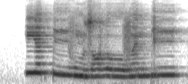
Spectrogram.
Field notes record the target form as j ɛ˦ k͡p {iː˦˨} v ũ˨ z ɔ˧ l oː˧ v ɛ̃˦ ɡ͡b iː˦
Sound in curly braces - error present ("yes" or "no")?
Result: yes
